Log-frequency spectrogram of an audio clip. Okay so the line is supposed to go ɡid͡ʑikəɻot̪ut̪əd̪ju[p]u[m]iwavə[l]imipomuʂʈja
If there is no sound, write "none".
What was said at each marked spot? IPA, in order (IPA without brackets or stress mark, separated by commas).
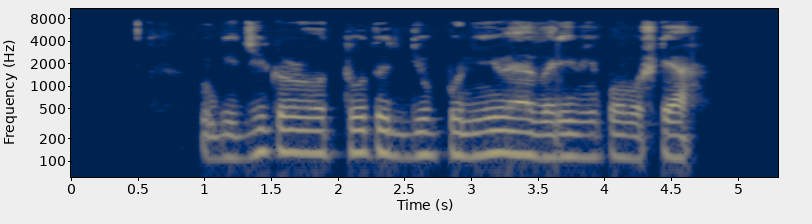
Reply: p, n, ɾ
